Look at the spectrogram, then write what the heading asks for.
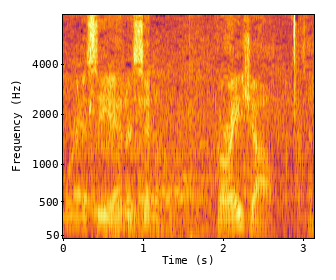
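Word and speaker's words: Varejão: the air, and we're going to see Anderson Varejao. Is that how you pronounce it? He has changed the pronunciation of his name several times this season. He says now Varejao. Varejao.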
